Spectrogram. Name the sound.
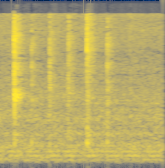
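classroom clapping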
